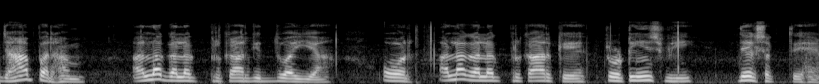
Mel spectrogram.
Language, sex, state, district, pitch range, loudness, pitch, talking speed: Hindi, male, Himachal Pradesh, Shimla, 135-180 Hz, -16 LUFS, 155 Hz, 130 wpm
